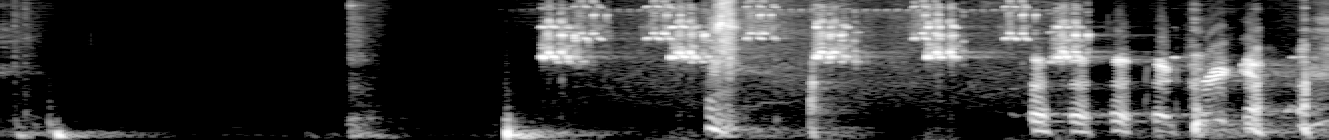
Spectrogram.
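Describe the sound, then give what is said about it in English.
A few low thumps and clicks give way to a steady, rhythmic cricket chirping, bright repeated pulses that sound close and fairly loud, with no talking over them. “The cricket button.”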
